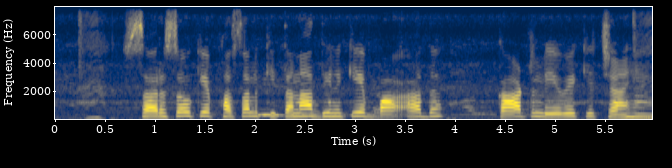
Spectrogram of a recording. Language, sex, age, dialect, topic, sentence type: Bhojpuri, female, 31-35, Western, agriculture, question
